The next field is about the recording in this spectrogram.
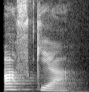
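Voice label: "аскиа", Komi, female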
